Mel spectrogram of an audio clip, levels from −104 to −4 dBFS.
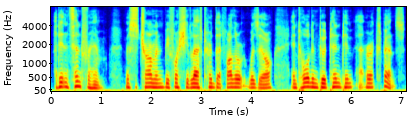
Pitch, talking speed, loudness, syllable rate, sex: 140 Hz, 200 wpm, -17 LUFS, 5.1 syllables/s, male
